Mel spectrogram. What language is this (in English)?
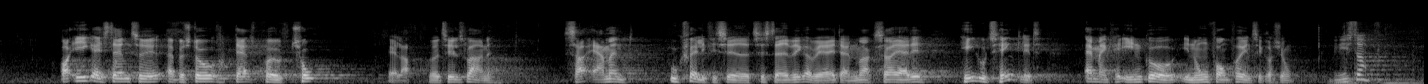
Danish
